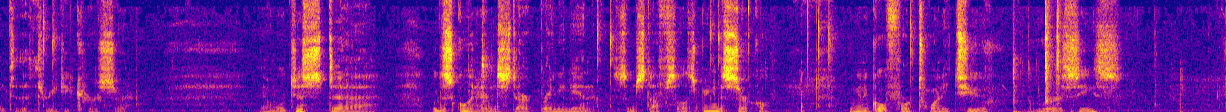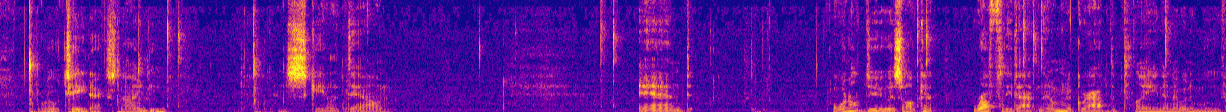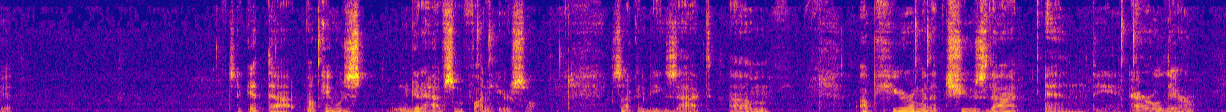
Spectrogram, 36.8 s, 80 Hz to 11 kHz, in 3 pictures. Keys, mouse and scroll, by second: 1.3-1.7 scroll up 2, 2.5 scroll down 1, 4.8 shift+a, 8.2 click, 9.1 click, 10.2 typing, 11.6-11.9 scroll down 2, 12.5 r, 19.0-19.4 scroll up 1, 19.8 s, 22.5 click, 23.9 click, 28.2 scroll up 2, 29.2 click, 32.6-33.6 scroll down 6, 33.6 click.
